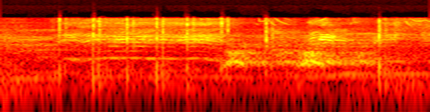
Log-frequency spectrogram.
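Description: A dog barking twice in quick succession, a little past the middle.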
